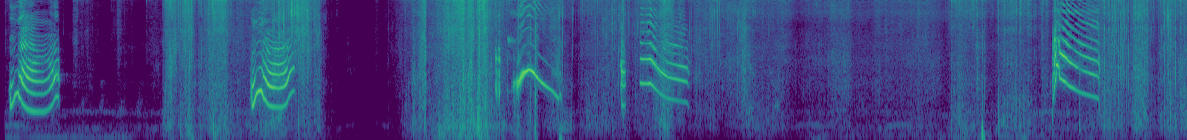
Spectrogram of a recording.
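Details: Parrot laughing "haa haa ha": a series of harmonic, squawky calls, each rising then falling, sometimes in quick wavering bursts, separated by pauses of one to two seconds over a quiet background.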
